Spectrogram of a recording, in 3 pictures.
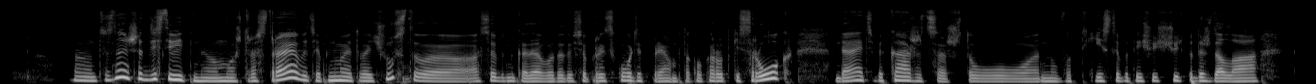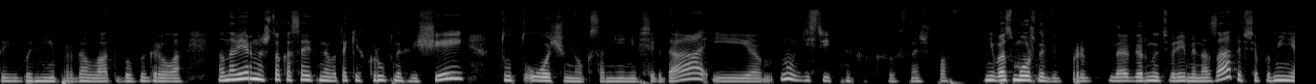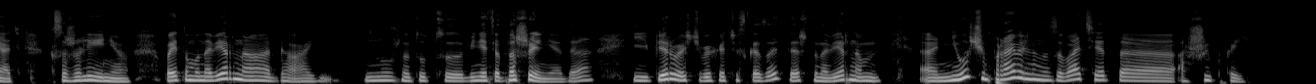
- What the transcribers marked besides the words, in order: none
- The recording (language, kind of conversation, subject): Russian, advice, Как справиться с ошибкой и двигаться дальше?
